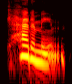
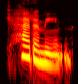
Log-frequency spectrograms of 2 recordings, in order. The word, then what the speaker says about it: ketamine: Emphasize that first syllable. K. Listen to the emphasis when I say it again. Ketamine. Ketamine.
